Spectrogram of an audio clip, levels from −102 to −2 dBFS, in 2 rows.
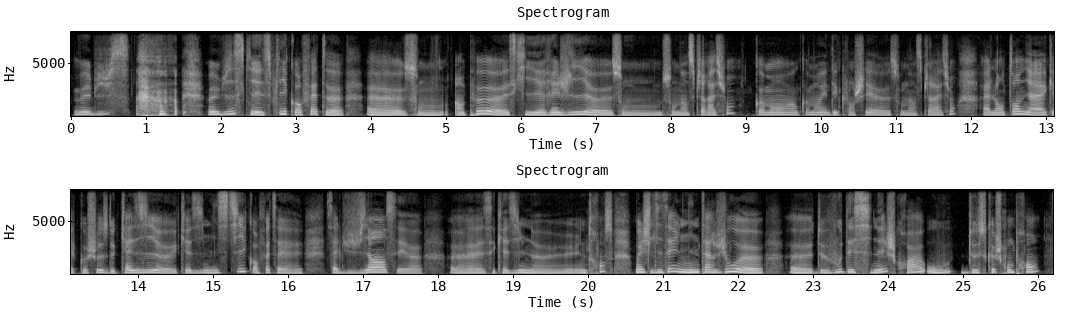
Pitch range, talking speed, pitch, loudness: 185-225 Hz, 160 wpm, 195 Hz, -30 LUFS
